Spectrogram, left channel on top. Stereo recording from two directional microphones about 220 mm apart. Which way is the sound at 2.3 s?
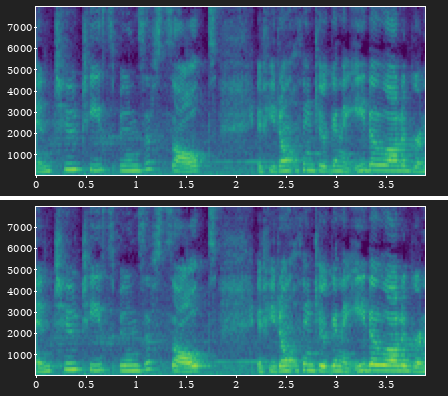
20° right (ahead or behind).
